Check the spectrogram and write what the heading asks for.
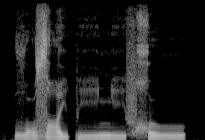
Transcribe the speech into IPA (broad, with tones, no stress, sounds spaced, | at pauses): ðˤ u˨ zˤ iː˦˨ p iː˨ ɲ iː˨ f χ uː˦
